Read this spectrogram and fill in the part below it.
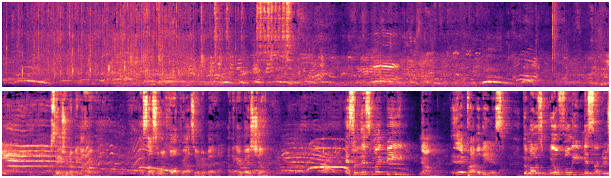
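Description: A rock band plays loudly through big speakers in a large echoing hall.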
